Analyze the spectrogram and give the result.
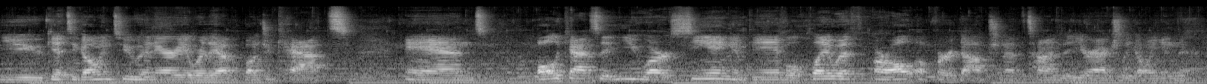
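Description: Moderate pace and ordinary pitch variation, with music in the background. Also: man, fairly low pitch for a man. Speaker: vlogger. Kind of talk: casual vlog chat. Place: home room. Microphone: camera far.

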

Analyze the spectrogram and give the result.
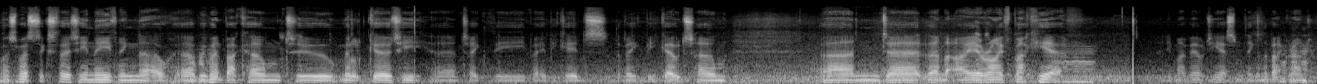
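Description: The speaker talks at a moderate pace against noticeable background noise. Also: man. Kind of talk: casual vlog chat. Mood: calm, slightly subdued. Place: farm machine. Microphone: phone near.

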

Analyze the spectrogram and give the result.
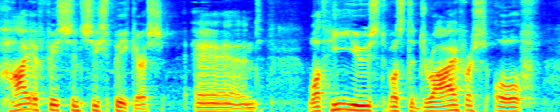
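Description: Very slowly, a man speaks with ordinary pitch variation. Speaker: speaker. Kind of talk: casual vlog chat. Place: home room. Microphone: phone near.

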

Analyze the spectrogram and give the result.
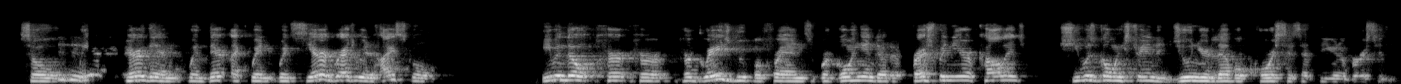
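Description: The man has an American accent and a high pitch. He keeps a moderate pace and fairly even intonation, with audible room echo. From San Antonio, Texas. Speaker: high school principal. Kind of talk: casual interview. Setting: video call. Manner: repetitive, halting. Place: home room. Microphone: video call.

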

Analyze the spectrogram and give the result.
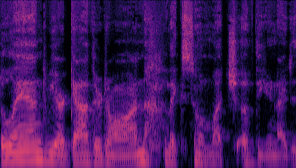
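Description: This man talks at a fairly slow pace. His pitch shows ordinary variation. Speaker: event host introducing a talk. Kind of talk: formal introduction speech. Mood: warm, lightly joking. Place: hall. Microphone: podium.

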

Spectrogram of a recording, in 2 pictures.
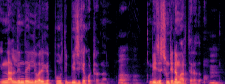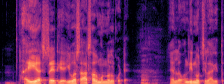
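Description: A plain, everyday voice with big swings in loudness. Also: man, medium pitch for a man, ordinary pitch variation. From India, Karnataka, Hassan district (Arkalgud). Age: 40s. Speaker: farmer. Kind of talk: interview.

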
